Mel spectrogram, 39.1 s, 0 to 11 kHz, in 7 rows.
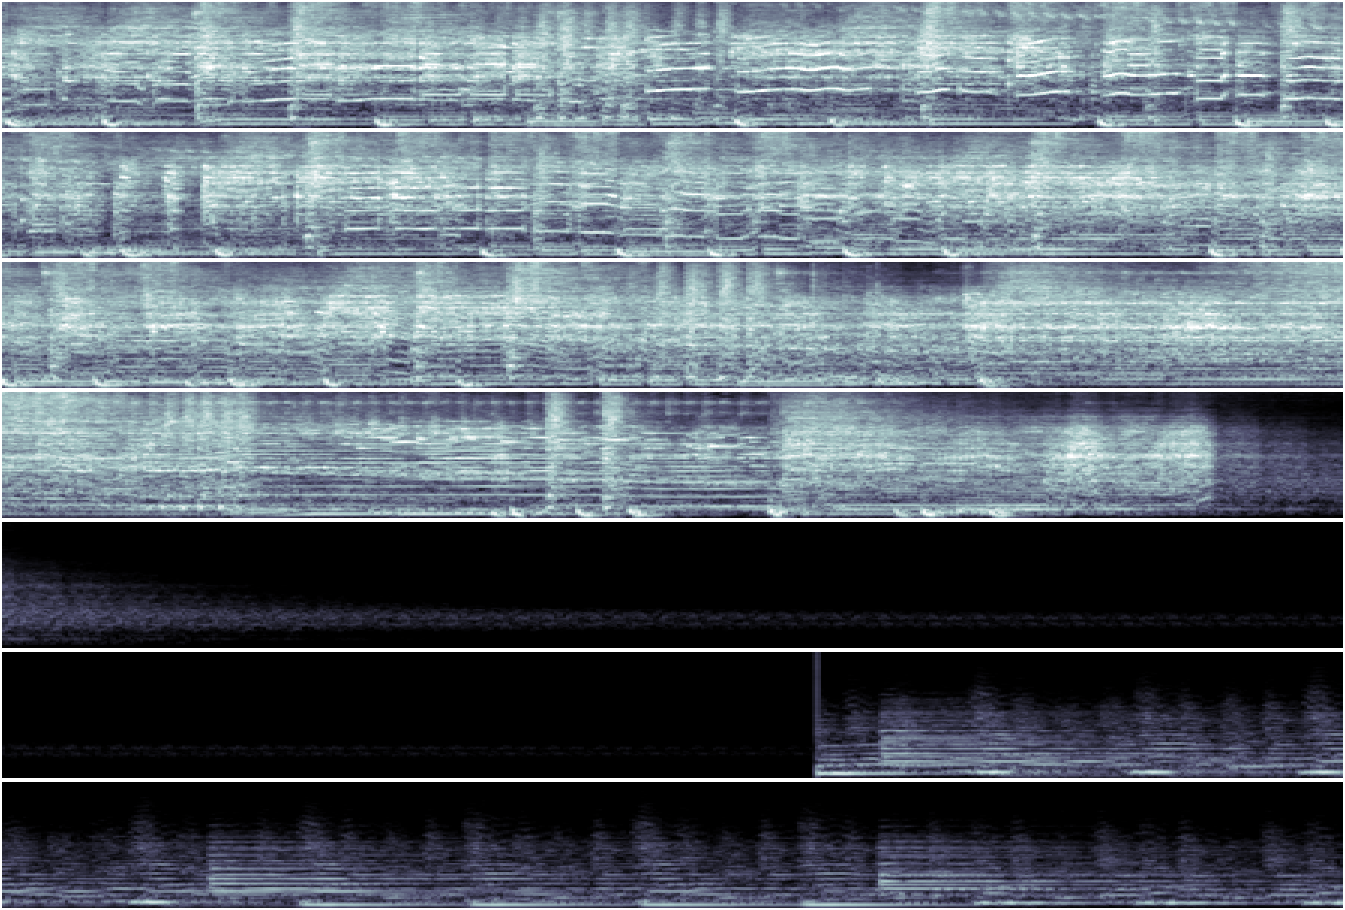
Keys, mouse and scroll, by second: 23.7 alt+right click.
